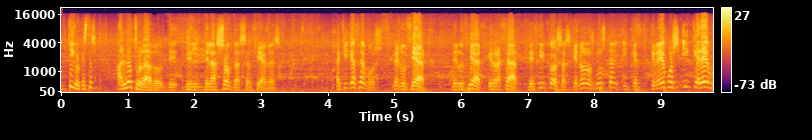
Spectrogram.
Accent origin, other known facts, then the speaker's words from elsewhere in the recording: Argentina; Perdón, colgar, no coger. Es que vengo de Argentina.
